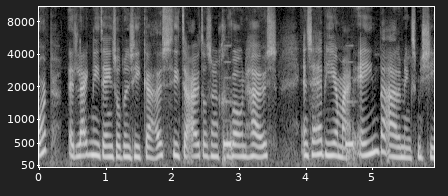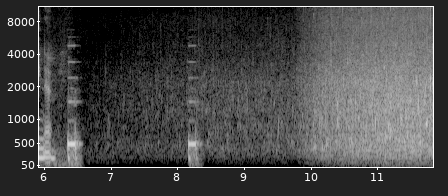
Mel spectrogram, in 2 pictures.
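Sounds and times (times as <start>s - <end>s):
speech: 0.1s - 6.6s, 8.2s - 8.4s
river water flowing at a village on the Darling River: 6.6s - 11.8s.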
